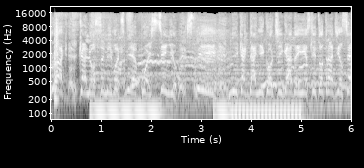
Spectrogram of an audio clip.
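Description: Russian-language hip-hop track: a rapped vocal over a beat with a deep, sustained bass line that drops out briefly now and then.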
